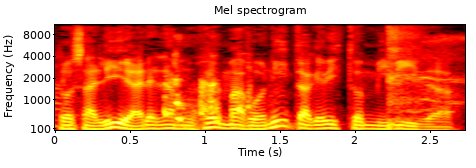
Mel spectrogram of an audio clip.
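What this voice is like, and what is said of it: Put-on Argentine-sounding accent. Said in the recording (Spanish): “es que no sé hacer el acento ... te sale argentino ... en otro tiempo yo lo he interpretado mejor, pero hace mucho que no practico”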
